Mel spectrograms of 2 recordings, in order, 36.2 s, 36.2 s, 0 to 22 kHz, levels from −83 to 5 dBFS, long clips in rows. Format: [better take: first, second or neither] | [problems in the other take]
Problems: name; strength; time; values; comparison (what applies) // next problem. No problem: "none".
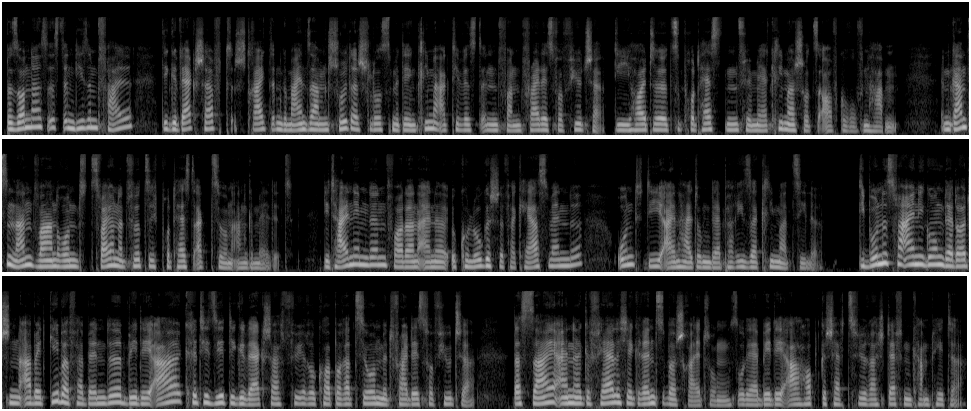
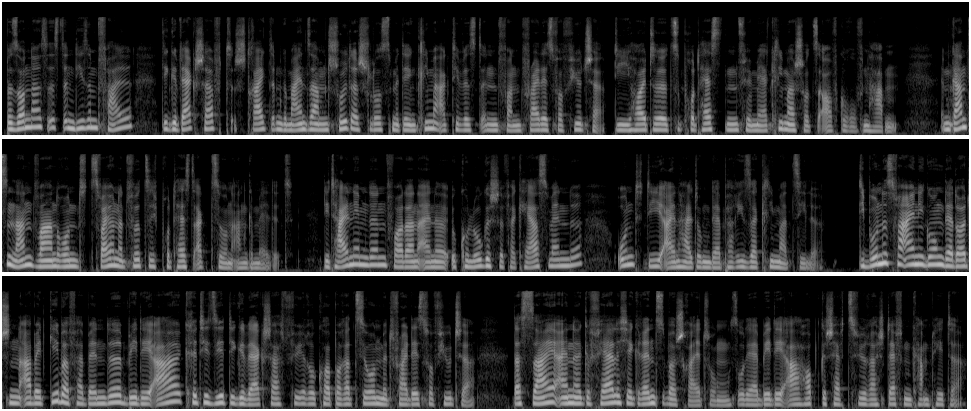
second | garbled, watery; slightly; nothing above 13.5 kHz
